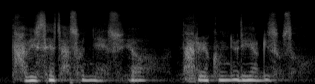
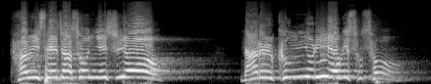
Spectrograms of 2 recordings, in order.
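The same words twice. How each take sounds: First: It is said quietly, in a small voice. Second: It is shouted in a raised voice.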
